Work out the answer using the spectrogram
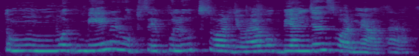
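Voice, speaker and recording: A woman teaches a grammar lesson in a very high voice, stopping often to quiz her students and then giving the answer herself. Her voice rings around a bare, echoey room. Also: measured pace, warm tone, slight background noise. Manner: asks the class questions and answers them herself.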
